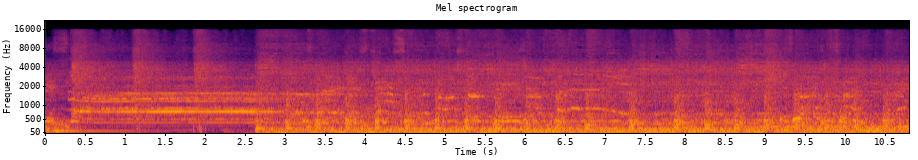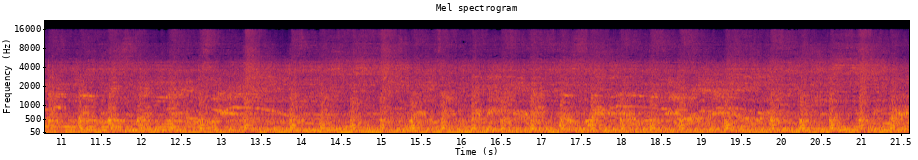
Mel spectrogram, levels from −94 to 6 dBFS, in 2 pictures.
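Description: No technical faults can be heard anywhere here.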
